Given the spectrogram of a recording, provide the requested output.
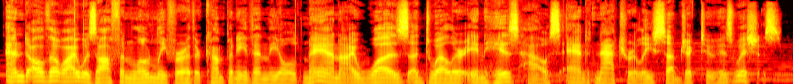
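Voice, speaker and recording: An actor playing a lonely, erudite mathematician lodger in an old-time style radio drama, literate, earnest and introspective. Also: male voice, mid-range voice, steady tone, creaky, soft background music, close to an everyday voice. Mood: wistful. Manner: literate, deliberate, introspective, with hesitant starts. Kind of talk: old-time radio drama acting with first-person narration.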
